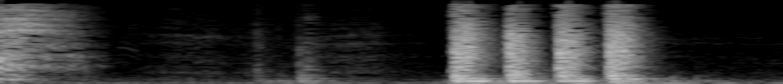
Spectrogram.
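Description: Four loud, heavy knocks land in quick succession on the closed main wooden gate of the East Mansion, forceful, after a brief rustle and a couple of fainter taps.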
